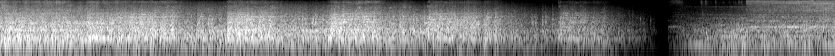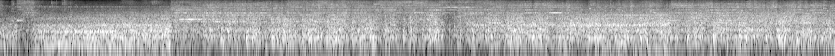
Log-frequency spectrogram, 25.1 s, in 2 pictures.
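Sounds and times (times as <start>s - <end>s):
high wheel squeal: 11.2s - 25.0s.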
